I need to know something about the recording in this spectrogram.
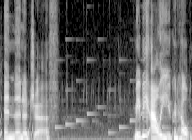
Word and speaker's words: GIF: It's pronounced GIF, like the peanut butter.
